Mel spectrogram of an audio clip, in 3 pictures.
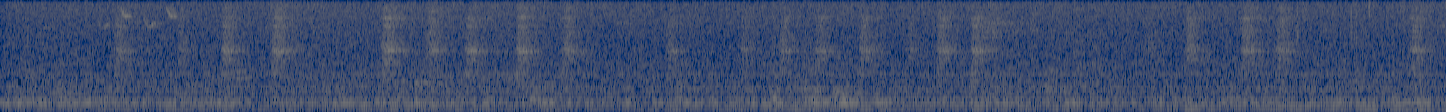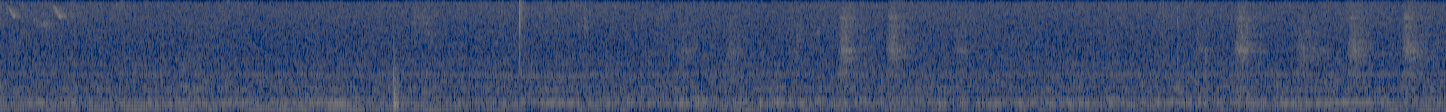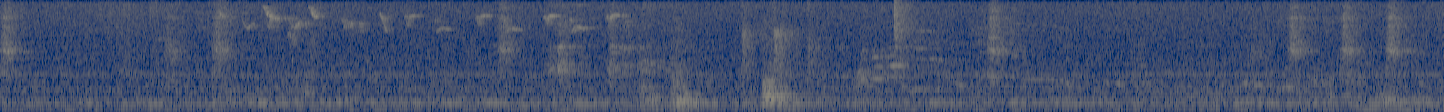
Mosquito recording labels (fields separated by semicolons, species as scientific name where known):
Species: no mosquito; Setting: insect culture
